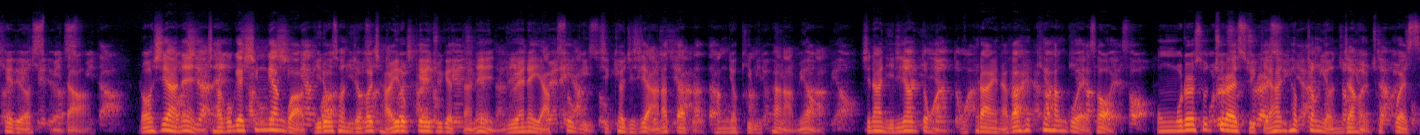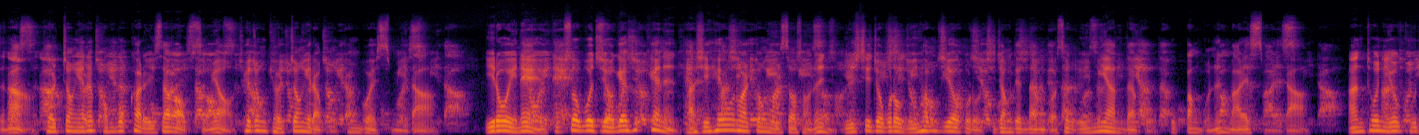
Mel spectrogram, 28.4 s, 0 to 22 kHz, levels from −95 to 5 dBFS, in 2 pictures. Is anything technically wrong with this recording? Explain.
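Yes. Throughout the speech there's echo with no canceller: the far end's loudspeaker feeds its mic, sending everything back roughly 300 ms later as a thinner copy about 8 dB down.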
